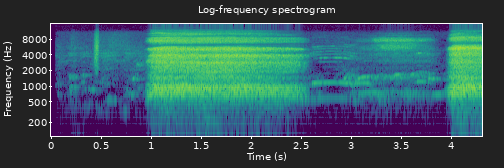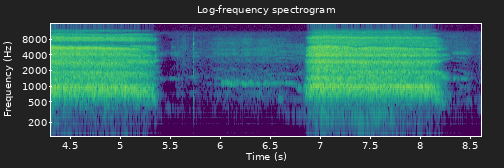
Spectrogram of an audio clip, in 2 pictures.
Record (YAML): exhalation_length: 8.6 s
exhalation_amplitude: 11948
exhalation_signal_mean_std_ratio: 0.67
survey_phase: beta (2021-08-13 to 2022-03-07)
age: 18-44
gender: Female
wearing_mask: 'No'
symptom_headache: true
symptom_change_to_sense_of_smell_or_taste: true
smoker_status: Ex-smoker
respiratory_condition_asthma: false
respiratory_condition_other: false
recruitment_source: REACT
submission_delay: 2 days
covid_test_result: Negative
covid_test_method: RT-qPCR
influenza_a_test_result: Negative
influenza_b_test_result: Negative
